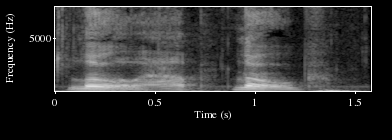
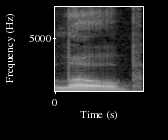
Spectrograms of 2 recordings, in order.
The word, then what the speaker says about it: LOAB: Just a few characters that said LOAB. Lobe. She decided to pronounce it Lobe. Okay. That's what this entity became known as Lobe.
